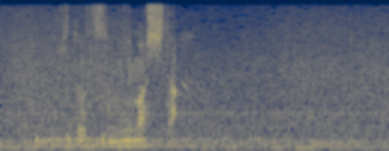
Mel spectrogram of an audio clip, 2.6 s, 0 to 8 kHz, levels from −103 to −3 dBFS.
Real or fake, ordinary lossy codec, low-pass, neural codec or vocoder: real; none; 7.2 kHz; none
